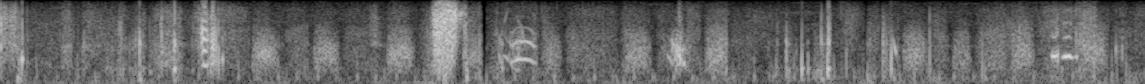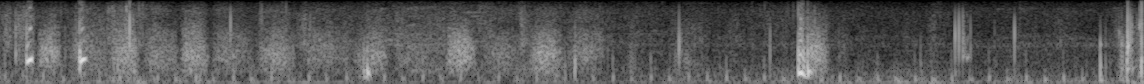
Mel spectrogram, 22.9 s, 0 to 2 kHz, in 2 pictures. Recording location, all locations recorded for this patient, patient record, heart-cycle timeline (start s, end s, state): aortic valve (AV)
aortic valve (AV)+pulmonary valve (PV)+tricuspid valve (TV)+mitral valve (MV)
#Age: Infant
#Sex: Male
#Height: 60.0 cm
#Weight: 8.85 kg
#Pregnancy status: False
#Murmur: Absent
#Murmur locations: nan
#Most audible location: nan
#Systolic murmur timing: nan
#Systolic murmur shape: nan
#Systolic murmur grading: nan
#Systolic murmur pitch: nan
#Systolic murmur quality: nan
#Diastolic murmur timing: nan
#Diastolic murmur shape: nan
#Diastolic murmur grading: nan
#Diastolic murmur pitch: nan
#Diastolic murmur quality: nan
#Outcome: Normal
#Campaign: 2015 screening campaign
0.00	17.35	unannotated
17.35	17.44	S1
17.44	17.55	systole
17.55	17.61	S2
17.61	17.73	diastole
17.73	17.81	S1
17.81	17.92	systole
17.92	17.99	S2
17.99	18.10	diastole
18.10	18.17	S1
18.17	18.31	systole
18.31	18.36	S2
18.36	18.50	diastole
18.50	18.57	S1
18.57	18.68	systole
18.68	18.74	S2
18.74	18.87	diastole
18.87	18.94	S1
18.94	19.06	systole
19.06	19.12	S2
19.12	19.24	diastole
19.24	19.32	S1
19.32	19.82	unannotated
19.82	19.87	S2
19.87	19.98	diastole
19.98	20.08	S1
20.08	20.19	systole
20.19	20.25	S2
20.25	20.36	diastole
20.36	20.46	S1
20.46	20.56	systole
20.56	20.63	S2
20.63	20.73	diastole
20.73	20.83	S1
20.83	20.93	systole
20.93	21.00	S2
21.00	21.12	diastole
21.12	21.19	S1
21.19	21.31	systole
21.31	21.36	S2
21.36	21.48	diastole
21.48	21.56	S1
21.56	21.67	systole
21.67	21.75	S2
21.75	21.85	diastole
21.85	21.94	S1
21.94	22.05	systole
22.05	22.12	S2
22.12	22.24	diastole
22.24	22.33	S1
22.33	22.90	unannotated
